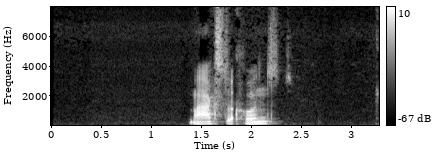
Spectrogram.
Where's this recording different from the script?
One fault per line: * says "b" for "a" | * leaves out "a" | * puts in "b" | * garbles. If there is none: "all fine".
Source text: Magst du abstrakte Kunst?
* leaves out "abstrakte"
